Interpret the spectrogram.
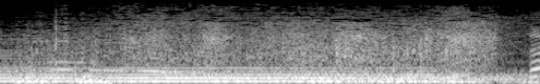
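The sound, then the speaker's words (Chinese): A young man blows a black ox horn, worn on his chest, in one long, loud, unbroken note with a rich, buzzy, low tone that holds steady for several seconds, wavering slightly before easing off at the end. “那个青年拿起胸前的黑牛角吹了起来。”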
